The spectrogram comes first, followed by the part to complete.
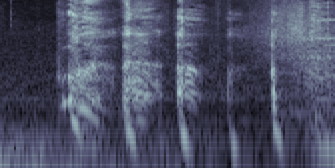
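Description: A man clearing his throat before speaking: a run of about five short vocal sounds, each dropping in pitch.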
